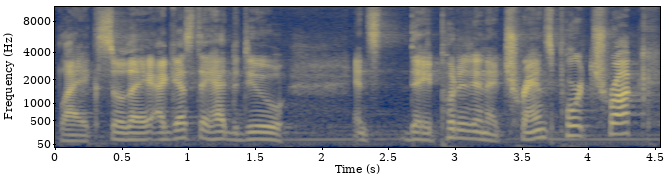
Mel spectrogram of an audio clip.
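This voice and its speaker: A man's voice: medium pitch, very animated, normal speed, a bit bright. A man co-hosting a podcast, giving a casual, comic recap with incredulous, mocking asides. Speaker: podcast co-host.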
